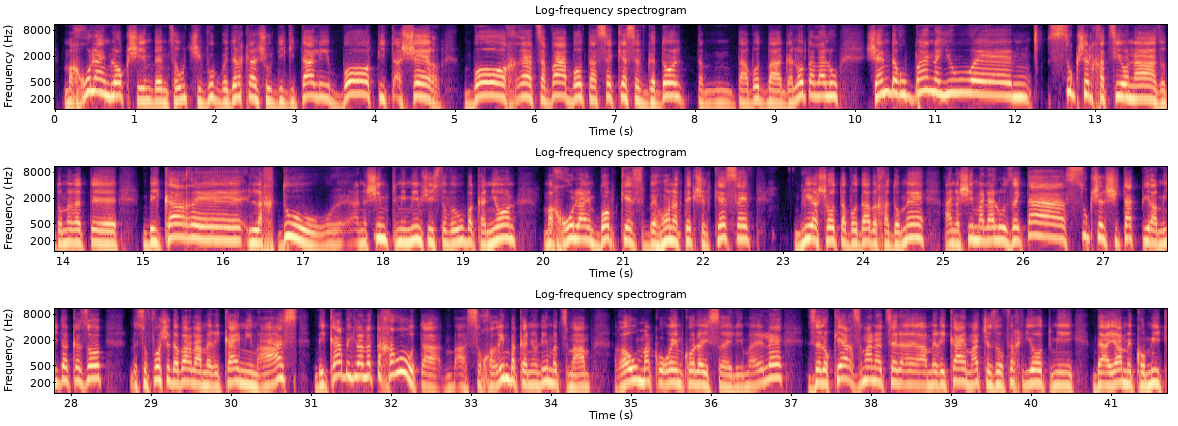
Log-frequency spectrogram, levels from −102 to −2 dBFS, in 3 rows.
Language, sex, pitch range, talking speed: Hebrew, male, 170-230 Hz, 130 wpm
